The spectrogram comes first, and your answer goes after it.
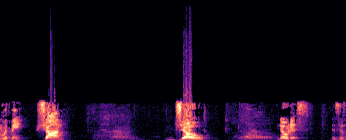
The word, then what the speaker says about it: Zhou: the son all right you say with me Joe notice this is like a soft a this is the CH kind of like a J Shawn Joe Shawn chin chin the Q ends up like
